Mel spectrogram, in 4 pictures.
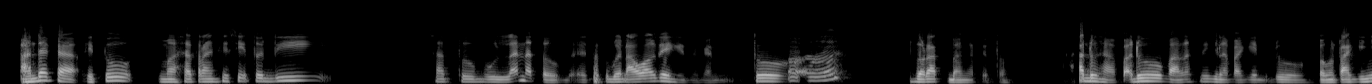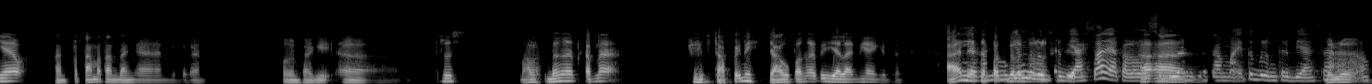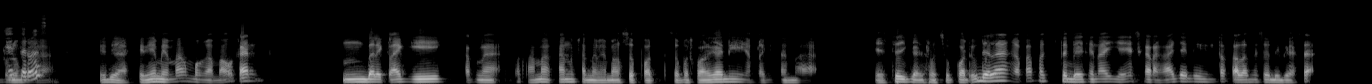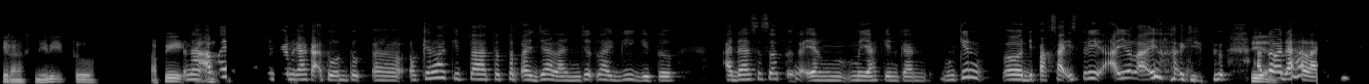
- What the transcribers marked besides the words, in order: tapping; in English: "support support"; unintelligible speech; in English: "support"; unintelligible speech; laughing while speaking: "ayolah ayolah gitu"
- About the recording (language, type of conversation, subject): Indonesian, podcast, Bagaimana cara kamu mulai membangun kebiasaan baru?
